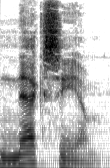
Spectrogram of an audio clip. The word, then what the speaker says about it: NXIVM: The new name was NXIVM, pronounced Nexium, like the heartburn medication.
